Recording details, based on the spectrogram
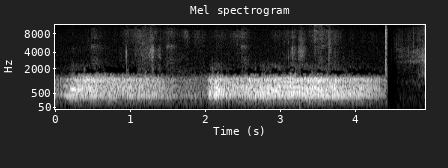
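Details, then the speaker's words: Lung auscultation demonstration: two breath phases with continuous high-pitched musical hiss, wheezes characteristic of asthma attacks, more common on inspiration (expiratory in children). "vamos a representação dos sibilos Lembrando que é uma característica das crises asmáticas os cibilos são mais comuns na inspiração"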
